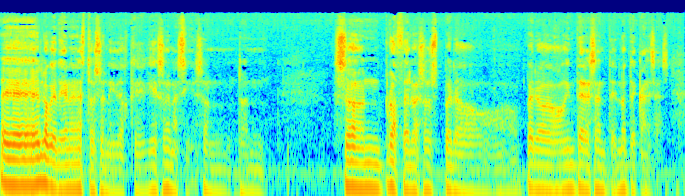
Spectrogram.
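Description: A man's somewhat breathy, medium-pitched voice, flat and monotone, at a moderate pace. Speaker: radio host. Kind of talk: casual chat. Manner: hesitant. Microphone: a bit far from the microphone.

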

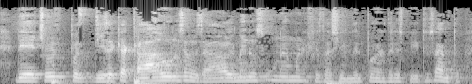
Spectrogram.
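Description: A man rattles along at a very fast pace with fairly even intonation, with noticeable background noise. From Colombia, Villavicencio. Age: 30s. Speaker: youth pastor. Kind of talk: casual chat. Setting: office.

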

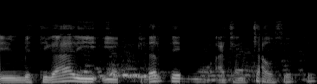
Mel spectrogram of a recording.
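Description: A man with a Chilean accent and a dark, mellow tone. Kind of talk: casual chat.

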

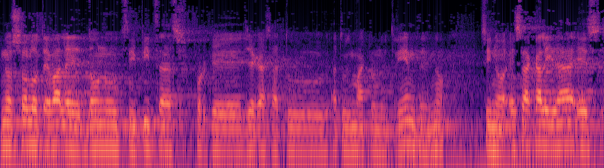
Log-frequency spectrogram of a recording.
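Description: At a moderate pace, a man speaks in a medium pitch with monotone, flat intonation, amid noticeable background noise and audible room echo. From California, US and Badajoz, Spain. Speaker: athlete and CrossFit gym owner. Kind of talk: interview. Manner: halting, many fillers and repetitions.

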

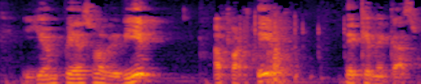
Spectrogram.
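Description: A man is heard over noticeable background noise. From Monterrey, northern Mexico. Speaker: podcast co-host. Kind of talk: casual chat.

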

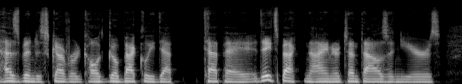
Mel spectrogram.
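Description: In a very clean, dry and close recording with no echo and a silent background, a man with a plain, everyday voice talks fairly quickly at a medium pitch. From Iowa, US Midwest. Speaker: history podcast host. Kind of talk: podcast interview.

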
